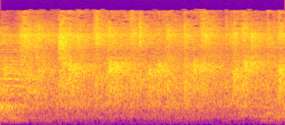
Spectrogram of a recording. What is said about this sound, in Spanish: denle el aplauso si se lo va a dar al Señor, por favor.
